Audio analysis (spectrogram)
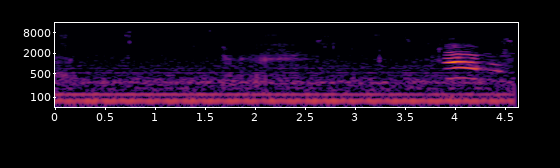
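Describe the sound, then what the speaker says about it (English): A cat in the Hogwarts Legacy game gives a single short meow as it is petted, heard near the end over a low steady background hum. "Another cat. Let's pet it."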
